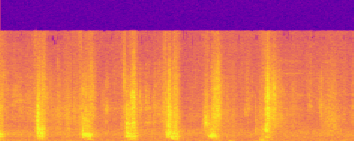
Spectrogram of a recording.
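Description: High heels click on a hard floor at a steady pace.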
